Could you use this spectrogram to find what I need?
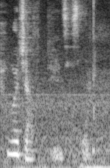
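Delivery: hushed, low, quick whisper. A player warning a companion about another character, in a lower voice. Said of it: "I'm just gonna say in a lower voice".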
